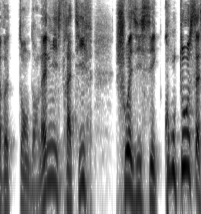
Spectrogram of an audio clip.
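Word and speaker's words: Qonto: Choisissez Contau, ça s'écrit Q O N T O pour vous lancer.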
